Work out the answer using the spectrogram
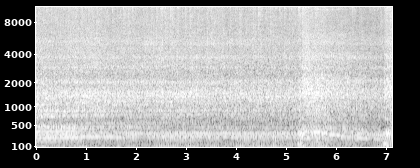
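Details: $500 2004 Polaris RMK 800 two-stroke snowmobile, first start after head reinstalled with used O-rings, cold: revs up crisply and drops back cleanly, no misses or rattles; runs well.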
